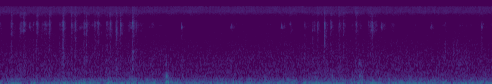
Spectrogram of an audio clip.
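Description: Small plastic doll parts tap and click softly as they are handled.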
